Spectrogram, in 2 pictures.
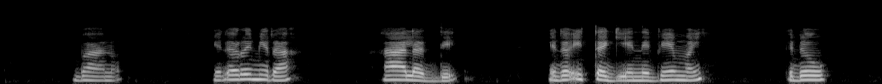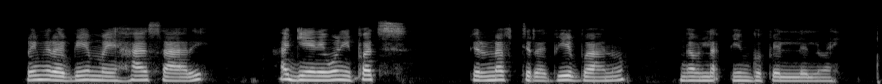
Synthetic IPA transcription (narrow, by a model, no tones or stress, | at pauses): baːnɔ | mɛɗɔɾemiɾa | haladːɛ | ʔɛɗɔʔitːaɡɛnɛbɛmaj | bɛdɔw | ɾemiɾabɛmajɦasaɾɛ | haɡɛnɛwonipat | b̥ɛɗɔnaftiɾabɛbanɔ | ŋɡamlaɓːiŋɡɔpɛlːɛlmaj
